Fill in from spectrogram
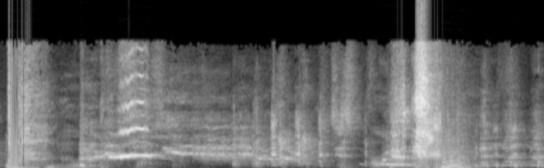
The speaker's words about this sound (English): Broke the show. First person to sneeze in the microphone.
